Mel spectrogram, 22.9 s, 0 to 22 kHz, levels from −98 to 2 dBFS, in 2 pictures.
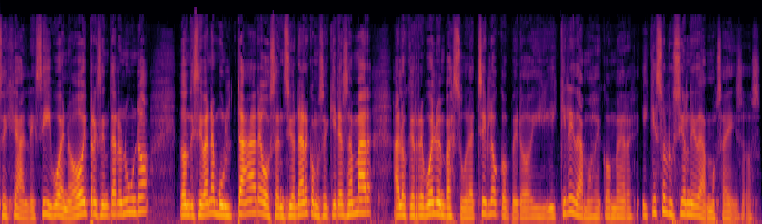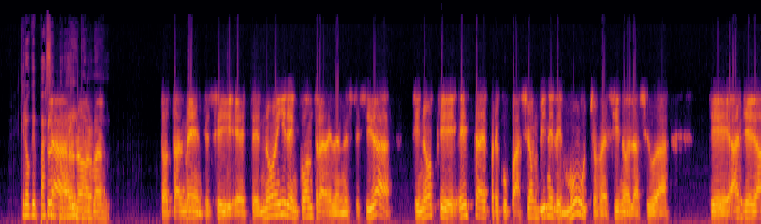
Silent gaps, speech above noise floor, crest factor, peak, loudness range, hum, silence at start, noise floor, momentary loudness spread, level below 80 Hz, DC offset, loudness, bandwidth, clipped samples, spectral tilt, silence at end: none; 41 dB; 18 dB; -4 dBFS; 7 LU; none; 0 s; -61 dBFS; 11 LU; -50 dBFS; under 0.1%; -21 LUFS; 15.5 kHz; under 0.1%; -6 dB/octave; 0 s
